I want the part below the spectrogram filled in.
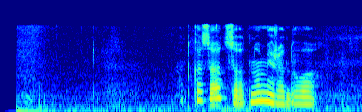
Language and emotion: Russian, sad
